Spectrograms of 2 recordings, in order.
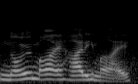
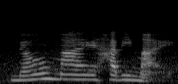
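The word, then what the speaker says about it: nau mai haere mai: it is it says no my harimai which means welcome to so it means welcome to the flagship no my hadimai like yeah yeah yeah so the au is pronounced oh no my hair re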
